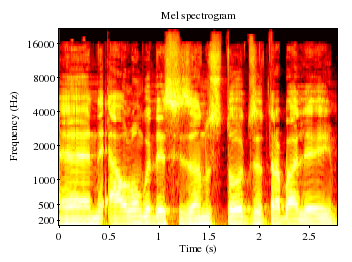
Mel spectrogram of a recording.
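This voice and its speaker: With music playing behind him, a man speaks at a moderate pace. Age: 50s. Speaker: multi-instrumentalist and music producer. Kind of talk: casual chat.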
